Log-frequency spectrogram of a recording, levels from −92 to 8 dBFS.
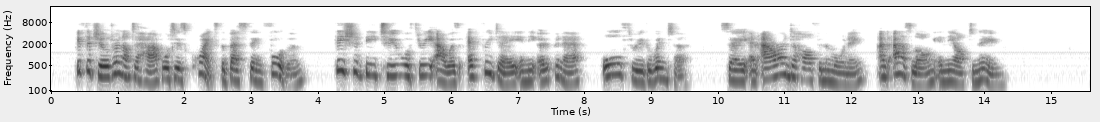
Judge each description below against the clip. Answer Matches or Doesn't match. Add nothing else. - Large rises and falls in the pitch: Matches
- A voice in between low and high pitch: Doesn't match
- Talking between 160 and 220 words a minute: Matches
